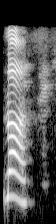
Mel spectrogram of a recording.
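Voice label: "nen4", Mandarin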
